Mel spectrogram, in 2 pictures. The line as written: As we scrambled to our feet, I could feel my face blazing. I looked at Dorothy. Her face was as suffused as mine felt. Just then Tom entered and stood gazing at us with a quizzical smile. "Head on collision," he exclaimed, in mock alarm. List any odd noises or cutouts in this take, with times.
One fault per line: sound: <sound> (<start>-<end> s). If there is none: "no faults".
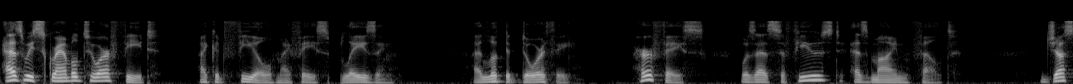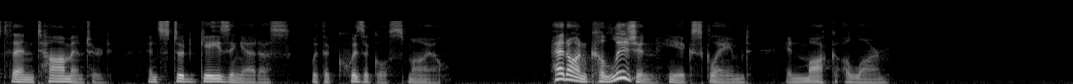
no faults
